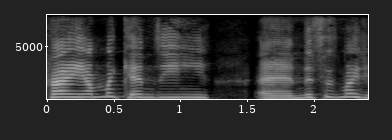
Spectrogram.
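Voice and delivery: put-on high, slow, drawn-out Californian valley girl accent. Imitating a girl introducing herself on camera: Mackenzie valley girl accent.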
